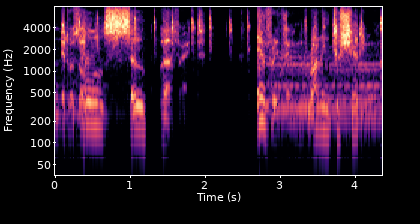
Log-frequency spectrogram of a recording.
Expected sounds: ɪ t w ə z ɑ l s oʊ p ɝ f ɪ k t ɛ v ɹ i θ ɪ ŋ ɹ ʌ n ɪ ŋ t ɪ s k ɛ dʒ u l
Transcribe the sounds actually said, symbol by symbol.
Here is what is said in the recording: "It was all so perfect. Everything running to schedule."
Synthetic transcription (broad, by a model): ɪ t w ə z ɑ l s oʊ p ɝ f ɪ k t ɛ v ɹ i θ ɪ ŋ ɹ ʌ n ɪ ŋ t ɪ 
